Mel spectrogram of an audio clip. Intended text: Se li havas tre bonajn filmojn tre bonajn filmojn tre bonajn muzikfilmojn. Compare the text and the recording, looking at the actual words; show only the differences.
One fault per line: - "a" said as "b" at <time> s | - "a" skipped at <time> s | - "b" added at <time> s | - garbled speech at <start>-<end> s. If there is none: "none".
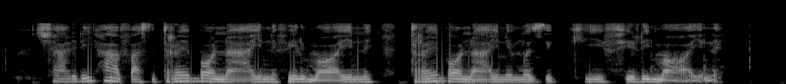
- "Se" said as "Ĉar" at 0.4 s
- "filmojn tre bonajn" skipped at 5.1 s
